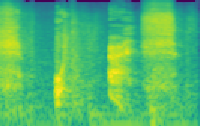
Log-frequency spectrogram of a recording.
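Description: A man's pained sounds from an aching back: a short 'oh' and several sharp breathy hisses through the teeth as he straightens up.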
